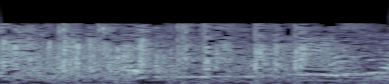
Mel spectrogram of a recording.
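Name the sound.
audience clapping hands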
